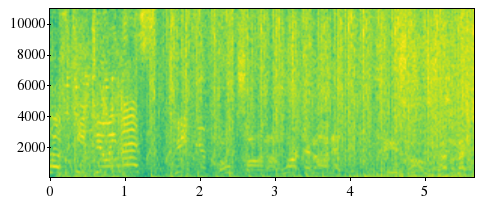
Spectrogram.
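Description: Rapid gunfire bursts from a Guardians of the Galaxy action game, dense repeated shots layered with game voices and music, loud and continuous throughout.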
